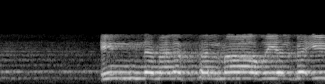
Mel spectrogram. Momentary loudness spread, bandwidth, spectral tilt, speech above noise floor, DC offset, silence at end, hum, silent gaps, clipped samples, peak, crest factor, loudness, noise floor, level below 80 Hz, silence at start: 4 LU; 4.3 kHz; -7.5 dB/octave; 25 dB; under 0.1%; 0 s; none; none; under 0.1%; 0 dBFS; 14 dB; -13 LUFS; -38 dBFS; -66 dBFS; 0 s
